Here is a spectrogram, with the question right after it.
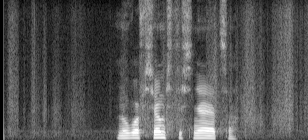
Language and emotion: Russian, neutral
